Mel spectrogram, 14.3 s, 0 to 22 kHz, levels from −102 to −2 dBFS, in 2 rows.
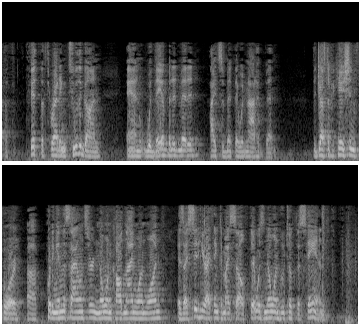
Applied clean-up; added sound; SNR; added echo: none; none; none; none.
